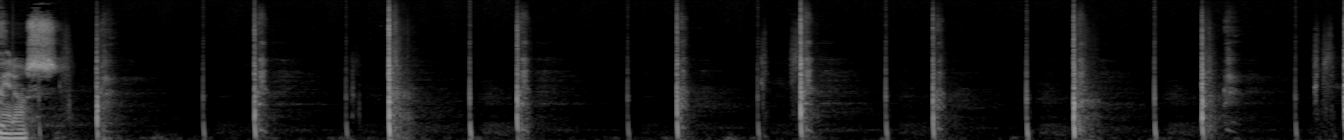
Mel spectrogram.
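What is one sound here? A tennis ball is struck back and forth in a steady rally, with sharp pops of the racket.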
